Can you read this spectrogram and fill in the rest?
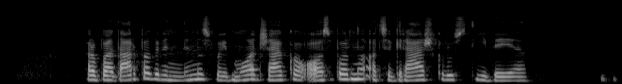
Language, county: Lithuanian, Vilnius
